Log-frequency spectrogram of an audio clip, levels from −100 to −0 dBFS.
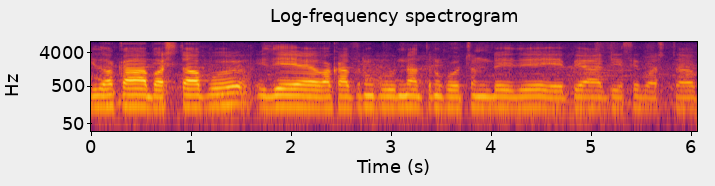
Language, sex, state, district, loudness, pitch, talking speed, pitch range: Telugu, male, Andhra Pradesh, Visakhapatnam, -18 LUFS, 135 Hz, 100 wpm, 130-140 Hz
